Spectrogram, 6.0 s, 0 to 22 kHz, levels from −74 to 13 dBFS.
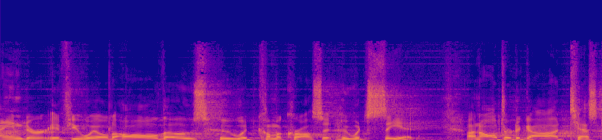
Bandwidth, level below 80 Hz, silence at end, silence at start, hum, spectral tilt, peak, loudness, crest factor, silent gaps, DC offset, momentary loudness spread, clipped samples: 16 kHz; -32 dBFS; 0 s; 0 s; none; -3 dB/octave; 0 dBFS; -17 LUFS; 16 dB; none; under 0.1%; 4 LU; under 0.1%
